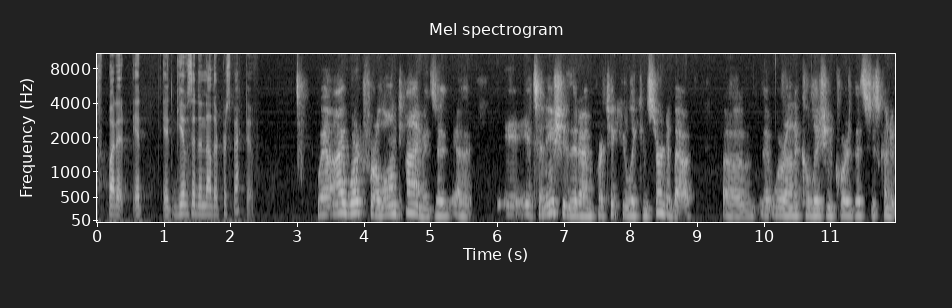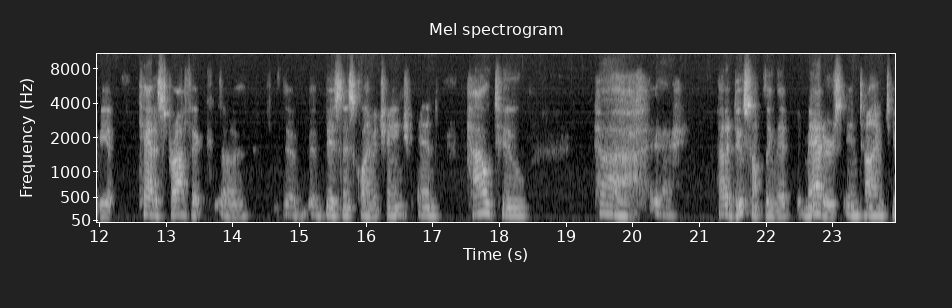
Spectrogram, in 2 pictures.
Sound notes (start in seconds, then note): 19.4 sighs deeply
